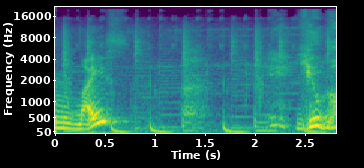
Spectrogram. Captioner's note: gasps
